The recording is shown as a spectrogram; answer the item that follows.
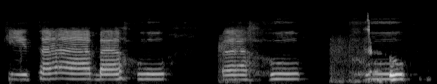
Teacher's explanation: sekarang dorongan H dari pangkal tenggorokan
